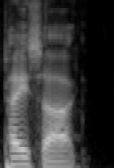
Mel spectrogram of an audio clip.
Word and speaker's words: Pesach: Pronounced Pesach in English.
